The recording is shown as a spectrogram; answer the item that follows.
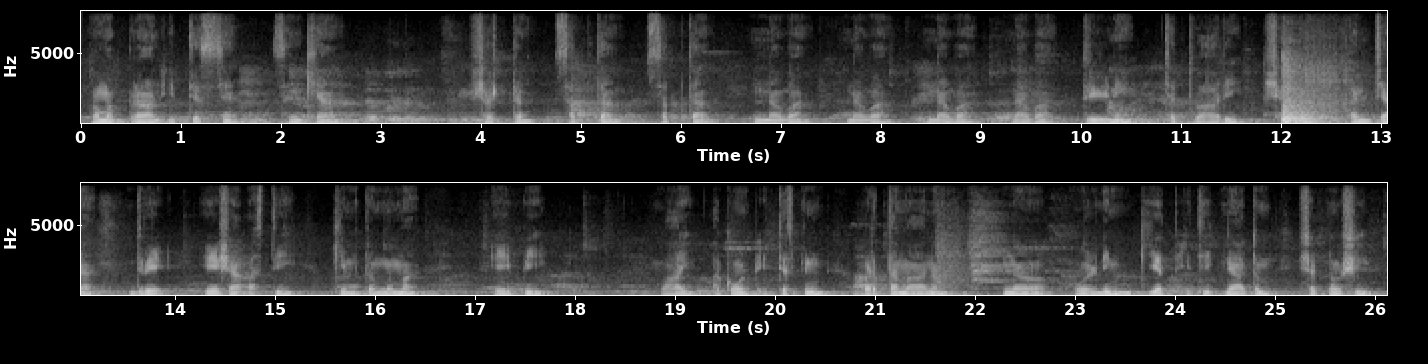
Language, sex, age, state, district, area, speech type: Sanskrit, male, 30-45, Karnataka, Raichur, rural, read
